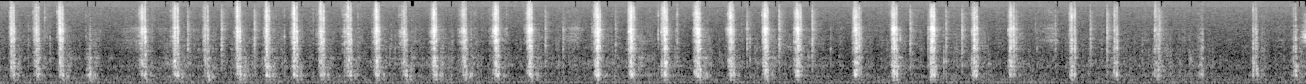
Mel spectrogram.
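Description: A knife chops hot peppers into tiny pieces on a cutting board for bean chili, giving a steady run of many sharp, close taps at an even, quick rhythm.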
